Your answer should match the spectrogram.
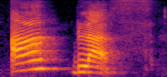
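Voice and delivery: hablas split, stressed A then blas; stress on first syllable. Shown as a demonstration. Teacher gives "du sprichst", stressing A in hablas. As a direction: lean on the A of hablas. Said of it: "die vorletzte Silbe betont".

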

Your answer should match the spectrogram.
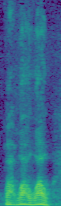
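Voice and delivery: three quiet little woofs, lightly imitated; hushed toy-dog barks; soft mock barking. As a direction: bark softly like a small obedient dog. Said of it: "qué me dice mi ama".

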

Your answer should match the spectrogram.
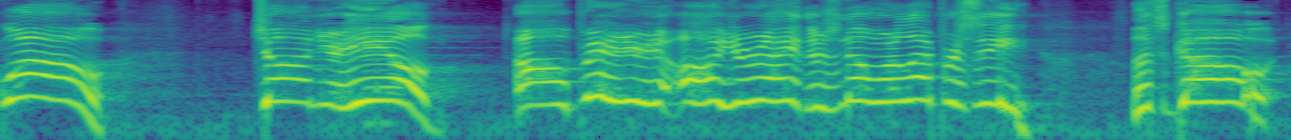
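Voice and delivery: high, loud burst of astonishment; amazed excitement. Acted. Lepers finding themselves healed on the way, amazed shouting. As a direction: exclaim it like sudden wonderful news.

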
